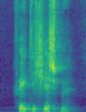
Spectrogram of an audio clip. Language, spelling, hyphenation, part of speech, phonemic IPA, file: Dutch, fetisjisme, fe‧ti‧sjis‧me, noun, /ˌfɛ.tiˈʃɪs.mə/, Nl-fetisjisme.ogg
- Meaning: 1. fetishism, sexual paraphilia 2. fetishism, worship of fetishes (magical objects)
